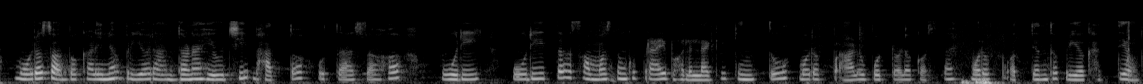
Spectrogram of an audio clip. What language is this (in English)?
Odia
